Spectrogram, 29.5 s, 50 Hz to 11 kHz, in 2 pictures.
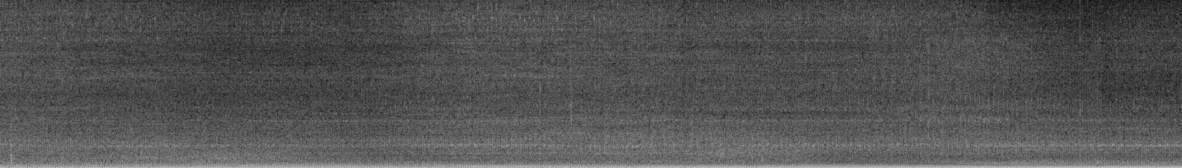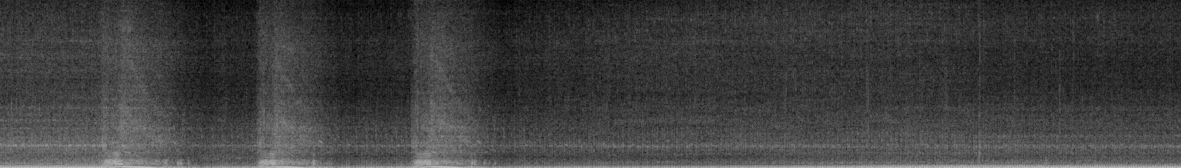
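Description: Honda CB1300 Super Bol d'Or's inline-four engine idling steadily through its stock exhaust, with three quick throttle blips about two seconds apart past the middle, each revving up sharply and dropping straight back to idle.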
